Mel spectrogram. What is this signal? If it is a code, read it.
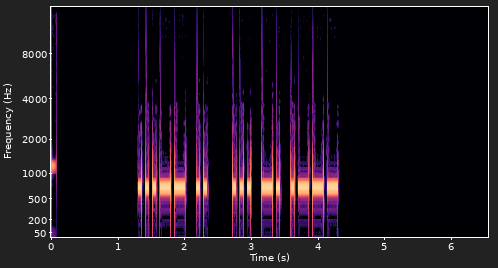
Morse code, heard as a keyed tone, about 22 wpm, 700 Hz. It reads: 3I SNJ
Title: Winter Field Day Exchanges Encore 22wpm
